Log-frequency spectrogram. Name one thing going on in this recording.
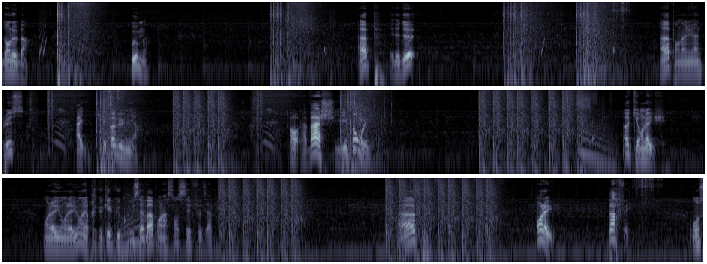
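Short laser-like blasts fire in quick bursts.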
